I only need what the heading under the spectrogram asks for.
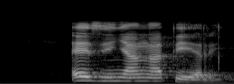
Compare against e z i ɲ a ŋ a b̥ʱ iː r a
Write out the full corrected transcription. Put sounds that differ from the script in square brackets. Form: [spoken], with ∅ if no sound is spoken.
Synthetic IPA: e z i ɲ a ŋ a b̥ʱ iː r [i]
